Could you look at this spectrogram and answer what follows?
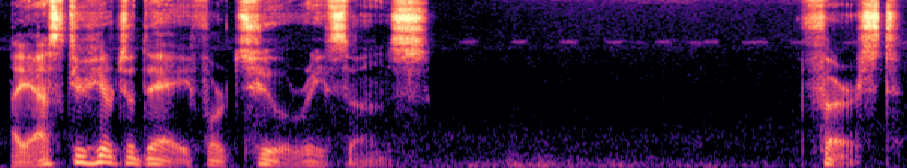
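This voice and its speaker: A man playing a brooding dark fantasy prince in an intimate ASMR roleplay, tender and lovesick, with a husky, gravelly voice and a hushed, formal delivery. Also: a bass voice, heavily acted. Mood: earnest, pleading. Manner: slow, hushed, formal and halting. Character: brooding evil prince, tender and lovesick toward old friend. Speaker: voice actor.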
